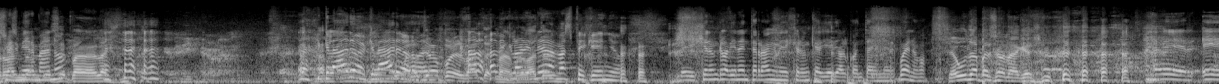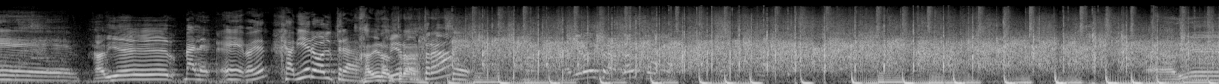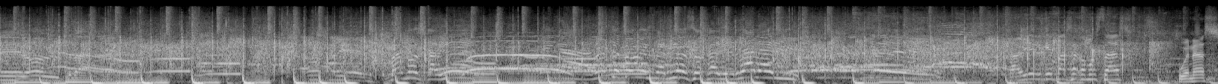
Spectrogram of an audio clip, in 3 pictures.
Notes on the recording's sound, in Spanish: Nos pone un audio de whatsapp contando el horror que sucedió en su casa. El público sube a compartir historias.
